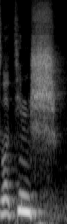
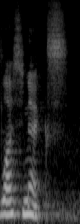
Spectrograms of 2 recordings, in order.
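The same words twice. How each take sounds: First: The final x is read as in Spanish. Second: The final x is read as in English.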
